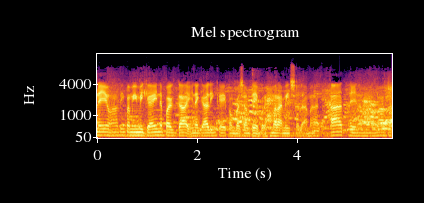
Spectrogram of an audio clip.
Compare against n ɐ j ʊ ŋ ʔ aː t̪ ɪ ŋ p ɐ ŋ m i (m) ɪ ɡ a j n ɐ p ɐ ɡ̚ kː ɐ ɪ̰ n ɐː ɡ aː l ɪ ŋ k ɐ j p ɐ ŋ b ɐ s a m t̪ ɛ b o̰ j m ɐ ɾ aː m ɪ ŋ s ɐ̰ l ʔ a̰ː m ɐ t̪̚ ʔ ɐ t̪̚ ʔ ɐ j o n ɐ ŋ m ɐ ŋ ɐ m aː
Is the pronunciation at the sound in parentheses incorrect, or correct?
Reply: correct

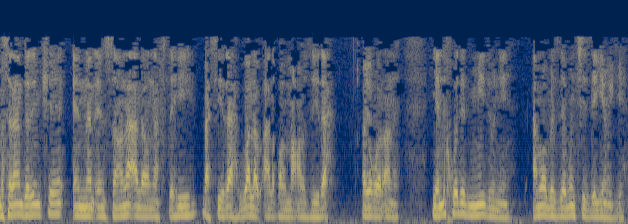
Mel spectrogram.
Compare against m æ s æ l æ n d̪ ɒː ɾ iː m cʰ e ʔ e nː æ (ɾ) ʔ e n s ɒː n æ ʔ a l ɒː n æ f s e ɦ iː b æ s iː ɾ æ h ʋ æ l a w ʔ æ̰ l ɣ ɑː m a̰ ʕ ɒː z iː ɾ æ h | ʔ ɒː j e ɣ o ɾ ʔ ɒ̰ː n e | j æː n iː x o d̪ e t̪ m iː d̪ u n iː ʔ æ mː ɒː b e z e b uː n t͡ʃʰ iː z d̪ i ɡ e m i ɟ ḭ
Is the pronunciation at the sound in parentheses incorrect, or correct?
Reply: incorrect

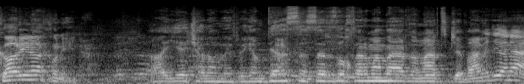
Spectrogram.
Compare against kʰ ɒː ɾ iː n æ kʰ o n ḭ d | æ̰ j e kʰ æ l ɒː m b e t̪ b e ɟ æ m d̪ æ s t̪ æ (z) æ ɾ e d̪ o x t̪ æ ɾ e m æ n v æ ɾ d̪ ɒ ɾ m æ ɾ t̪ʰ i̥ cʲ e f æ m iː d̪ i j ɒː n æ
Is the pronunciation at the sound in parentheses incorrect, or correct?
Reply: incorrect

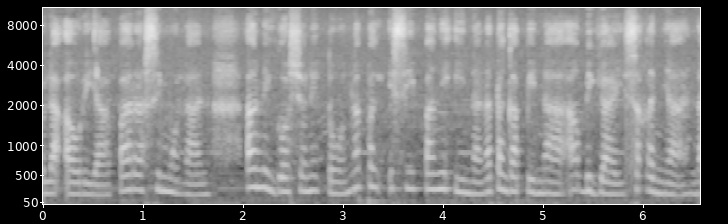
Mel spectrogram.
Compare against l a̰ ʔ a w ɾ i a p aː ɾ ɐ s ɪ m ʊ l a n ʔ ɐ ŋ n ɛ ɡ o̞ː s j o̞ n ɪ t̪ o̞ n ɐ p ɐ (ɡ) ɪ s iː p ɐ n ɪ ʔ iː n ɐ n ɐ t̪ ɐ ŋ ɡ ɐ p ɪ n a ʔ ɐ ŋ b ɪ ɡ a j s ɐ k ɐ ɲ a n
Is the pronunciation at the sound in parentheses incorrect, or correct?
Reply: correct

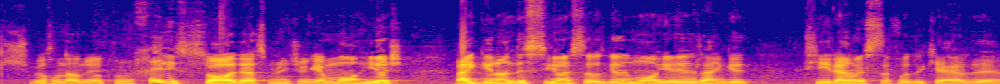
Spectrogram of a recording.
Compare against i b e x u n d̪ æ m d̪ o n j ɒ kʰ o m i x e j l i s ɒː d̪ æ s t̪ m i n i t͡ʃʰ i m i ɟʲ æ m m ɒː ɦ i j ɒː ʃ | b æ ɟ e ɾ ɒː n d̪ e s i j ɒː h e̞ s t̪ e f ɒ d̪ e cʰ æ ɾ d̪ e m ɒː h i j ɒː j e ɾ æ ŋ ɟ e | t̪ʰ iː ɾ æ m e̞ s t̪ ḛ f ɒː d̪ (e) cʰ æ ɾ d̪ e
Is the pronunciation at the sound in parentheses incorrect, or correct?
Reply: correct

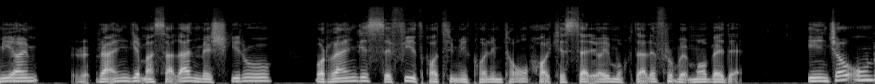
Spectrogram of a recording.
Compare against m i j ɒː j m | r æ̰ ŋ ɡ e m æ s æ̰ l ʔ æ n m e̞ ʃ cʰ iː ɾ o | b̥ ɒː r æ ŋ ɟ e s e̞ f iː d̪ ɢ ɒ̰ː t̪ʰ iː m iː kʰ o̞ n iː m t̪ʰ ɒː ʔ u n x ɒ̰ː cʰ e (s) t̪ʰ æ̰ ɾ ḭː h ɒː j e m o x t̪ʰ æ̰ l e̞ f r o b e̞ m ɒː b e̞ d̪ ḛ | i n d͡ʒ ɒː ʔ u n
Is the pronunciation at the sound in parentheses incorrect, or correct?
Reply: correct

